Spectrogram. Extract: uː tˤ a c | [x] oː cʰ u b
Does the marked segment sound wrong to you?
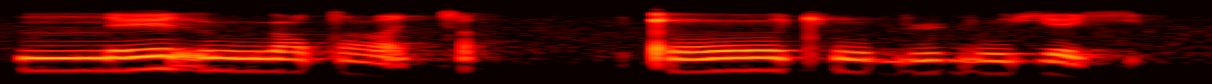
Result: yes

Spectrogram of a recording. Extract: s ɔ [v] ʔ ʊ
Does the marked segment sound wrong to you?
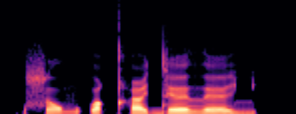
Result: no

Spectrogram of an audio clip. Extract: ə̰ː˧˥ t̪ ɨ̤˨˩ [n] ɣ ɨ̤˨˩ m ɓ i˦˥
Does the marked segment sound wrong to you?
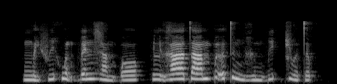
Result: yes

